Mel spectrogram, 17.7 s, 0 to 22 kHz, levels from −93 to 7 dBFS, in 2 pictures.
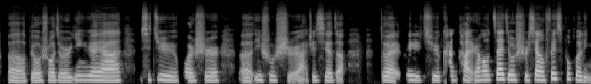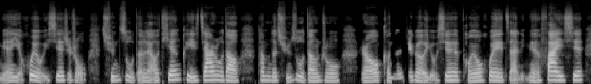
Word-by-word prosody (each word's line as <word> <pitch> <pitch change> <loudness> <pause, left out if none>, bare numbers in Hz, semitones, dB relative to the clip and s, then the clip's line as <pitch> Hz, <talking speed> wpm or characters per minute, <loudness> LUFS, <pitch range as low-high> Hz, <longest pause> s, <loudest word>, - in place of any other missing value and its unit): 呃， 170 -3 0
比 - - -6
如 175 +1 0
说 190 0 0
就 180 -2 -3
是 175 - -1
音 210 +3 -2
乐 200 -1 +3
呀， 185 0 +3 0.3
戏 225 -1 -5
剧 210 -3 0
或 190 - -1
者 180 - +1
是， 190 0 -2 0.3
呃， 170 -2 -2
艺 215 - -3
术 205 0 -3
史 140 - -4
啊 100 - -2
这 185 - -5
些 185 -2 -1
的。 - - -5 0.5
对， 190 -2 +2
可 215 - -3
以 200 -3 0
去 190 0 -2
看 - - -12
看。 200 -5 +1
然 195 - +1
后 215 +1 +2
再 245 +3 +4
就 225 -1 +1
是 205 - -1
像 205 +1 +4
Facebook 255 0 0
里 185 -3 -1
面 180 0 -1
也 - - -2
会 220 -2 +4
有 185 - +1
一 - - -7
些 205 0 +1
这 200 - -5
种 - - -5 0.2
群 190 -1 -3
组 200 -4 -3
的 - - -3
聊 170 +1 -1
天， 225 +4 +1
可 225 -5 -1
以 180 - +1
加 205 +1 +5
入 210 -1 +1
到 180 -2 +3 0.2
他 200 - -2
们 195 - -2
的 180 - 0
群 175 -3 -6
组 195 -3 0
当 175 +1 +1
中。 175 -1 -2 0.3
然 165 -1 +1
后 175 +3 +4
可 185 -1 -6
能 160 - -8 0.2
这 185 - -2
个 180 -2 +2
有 - - -3
些 195 -1 +2
朋 170 -3 -4
友 180 +1 +3
会 190 -2 +2
在 190 - -1
里 - - -9
面 180 0 -1
发 210 +1 +7
一 200 - +3
些， 205 +1 +1
195 Hz, 285 characters per minute, -23 LUFS, 180-210 Hz, 0.5 s, 发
